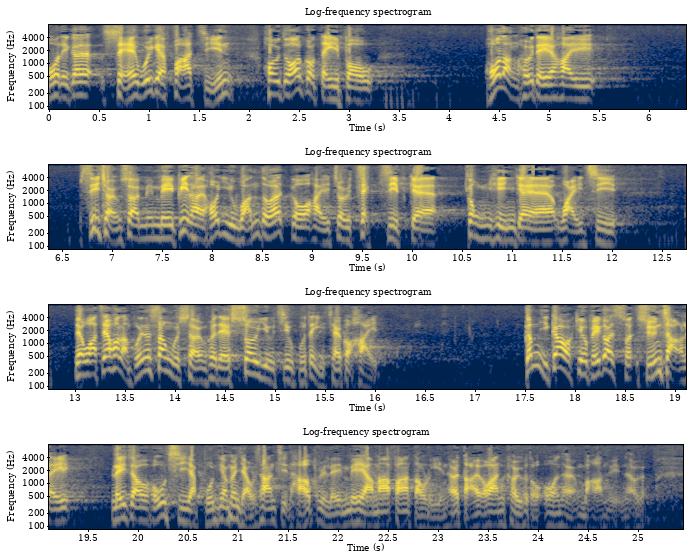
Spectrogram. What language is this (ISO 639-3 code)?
yue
